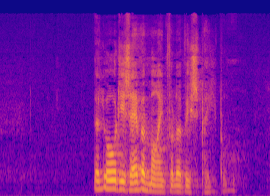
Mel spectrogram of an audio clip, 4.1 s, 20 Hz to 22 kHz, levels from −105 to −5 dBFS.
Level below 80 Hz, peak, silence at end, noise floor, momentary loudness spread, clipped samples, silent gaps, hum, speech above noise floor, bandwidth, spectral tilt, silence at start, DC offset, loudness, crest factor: -80 dBFS; -10 dBFS; 0.65 s; -68 dBFS; 12 LU; under 0.1%; none; none; 40 dB; 17 kHz; -3 dB/octave; 1.4 s; under 0.1%; -27 LUFS; 20 dB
